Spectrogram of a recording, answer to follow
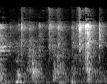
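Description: A metal utensil scrubbed by hand with a scouring pad: short, rough strokes, about three a second.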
